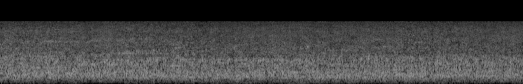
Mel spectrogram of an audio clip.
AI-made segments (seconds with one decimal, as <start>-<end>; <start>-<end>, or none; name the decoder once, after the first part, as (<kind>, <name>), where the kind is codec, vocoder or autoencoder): 0.6-1.2 (autoencoder, DAC-VAE); 2.1-4.0; 4.6-5.2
